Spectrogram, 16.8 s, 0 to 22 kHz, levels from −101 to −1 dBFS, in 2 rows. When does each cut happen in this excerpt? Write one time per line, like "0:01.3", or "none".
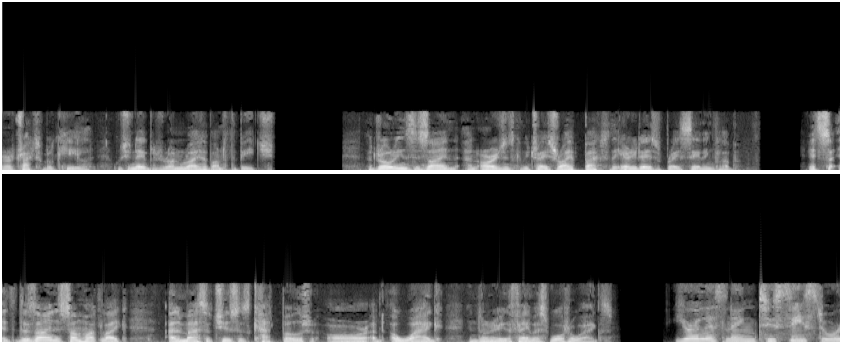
none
